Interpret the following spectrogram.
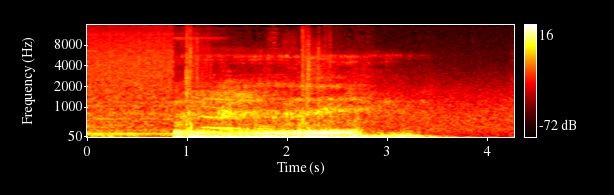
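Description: A huge tiger-like beast's deep, growling roar. It starts suddenly about a second in and dies away after about two and a half seconds.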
